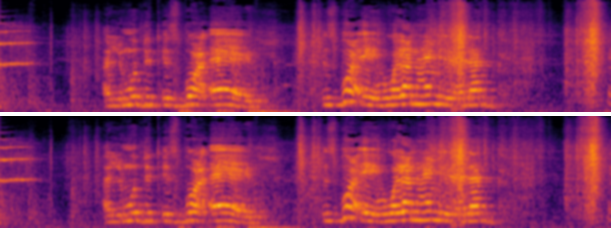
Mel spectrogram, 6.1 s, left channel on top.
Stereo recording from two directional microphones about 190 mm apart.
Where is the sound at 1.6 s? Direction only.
10° left (ahead or behind).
